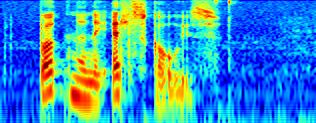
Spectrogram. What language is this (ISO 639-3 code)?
fao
